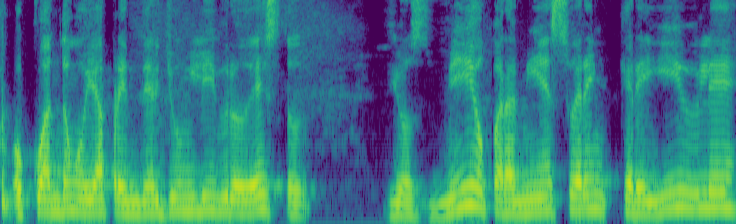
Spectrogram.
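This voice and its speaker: A woman speaks with a dark, mellow tone and a fairly low pitch. Her pitch variation is ordinary, and the background is quiet. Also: moderate pace. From Colombia, rural Caldas. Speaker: network marketing entrepreneur; interviewee. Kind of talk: interview testimony. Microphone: video call.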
